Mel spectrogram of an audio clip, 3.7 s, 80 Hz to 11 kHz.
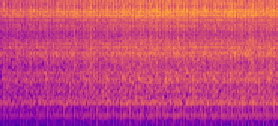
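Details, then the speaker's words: Tracker (Mercury Marine) 9.9 HP outboard, stale after a year unused, running on choke with idle adjustment on fast: uneven low-speed chatter gradually picking up speed, a little smoke, pumping cooling water. "still on choke it's running when you recommend I take it off choke foreign I still have this idle adjustment on fast although it doesn't sound like you're throwing very fast"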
